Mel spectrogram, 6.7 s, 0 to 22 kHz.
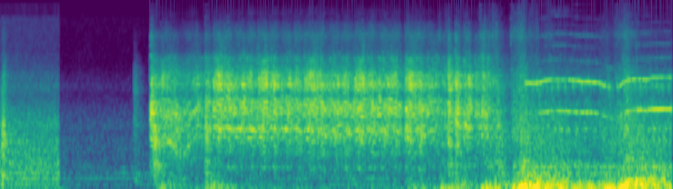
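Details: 1955 Willys wagon with a temporary Holley carburetor fitted: engine catches and settles into a rough idle, then a thin steady high whistle rides over it. Engine whine; an air leak around the carburetor is suspected. It runs better with the Holley.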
